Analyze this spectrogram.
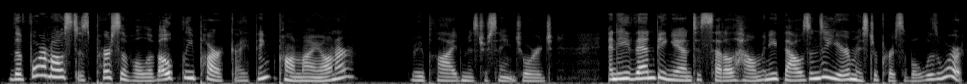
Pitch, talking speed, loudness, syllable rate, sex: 225 Hz, 190 wpm, -18 LUFS, 5.3 syllables/s, female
